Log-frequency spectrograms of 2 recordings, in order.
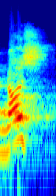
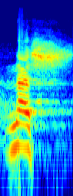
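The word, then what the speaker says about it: ناس: di atas atas bacanya Na bukan no kenapa ketika dia bertasdid dengan syin menjadi na na na salah bacanya Bagaimana na na na na na Nas bukan nos Kenapa na itu adalah huruf tipis bukan huruf tebal Coba kita lihat Bu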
